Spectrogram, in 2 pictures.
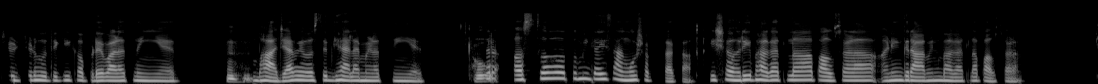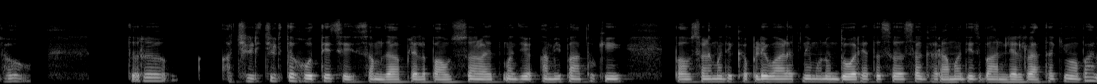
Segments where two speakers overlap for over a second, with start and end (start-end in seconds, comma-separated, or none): none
